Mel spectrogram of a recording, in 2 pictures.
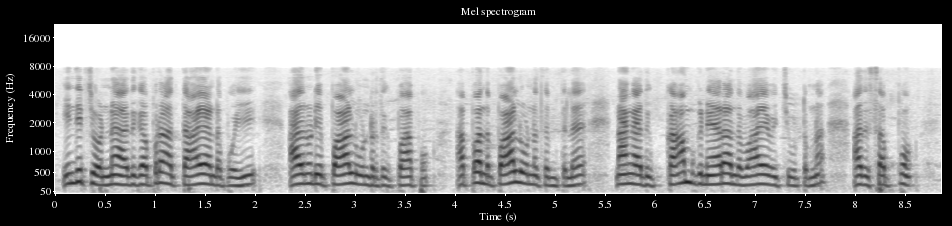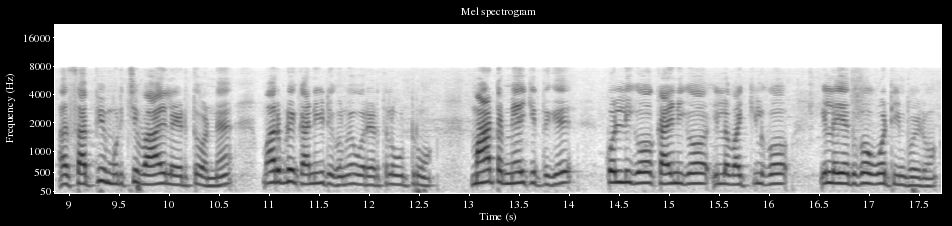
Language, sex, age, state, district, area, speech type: Tamil, female, 60+, Tamil Nadu, Tiruvannamalai, rural, spontaneous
